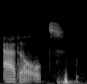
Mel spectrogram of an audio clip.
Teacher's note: So the emphasis, we put it on the first part of the word adult.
